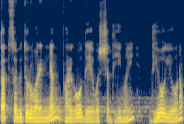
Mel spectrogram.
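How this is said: The words run together in one continuous flow. "আমি simple ওয়েতে পড়লাম।"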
